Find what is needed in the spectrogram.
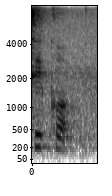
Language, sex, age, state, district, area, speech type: Bodo, female, 60+, Assam, Kokrajhar, rural, read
